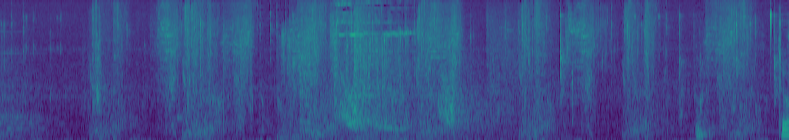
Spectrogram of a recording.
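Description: Magic spells burst and crackle in a game fight.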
